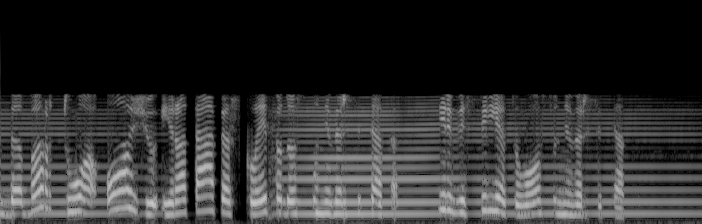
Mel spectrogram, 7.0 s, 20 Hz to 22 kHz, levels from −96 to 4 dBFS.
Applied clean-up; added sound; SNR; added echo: neural mask model RNNoise.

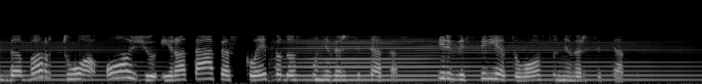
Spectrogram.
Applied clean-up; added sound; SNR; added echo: none; Bowed string instrument; 10 dB; none.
